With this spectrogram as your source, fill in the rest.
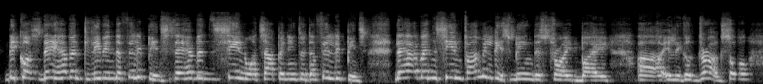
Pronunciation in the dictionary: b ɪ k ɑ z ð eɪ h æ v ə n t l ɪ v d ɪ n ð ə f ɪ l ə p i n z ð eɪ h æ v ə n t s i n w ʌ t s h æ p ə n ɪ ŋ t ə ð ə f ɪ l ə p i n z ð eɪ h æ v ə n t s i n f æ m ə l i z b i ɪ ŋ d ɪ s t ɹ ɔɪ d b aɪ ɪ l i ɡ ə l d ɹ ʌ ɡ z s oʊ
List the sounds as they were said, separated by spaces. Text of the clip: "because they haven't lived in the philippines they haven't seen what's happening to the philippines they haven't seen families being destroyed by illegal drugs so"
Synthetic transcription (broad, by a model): b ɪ k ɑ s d eɪ h æ v ə n t l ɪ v ɪ n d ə f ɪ l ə p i n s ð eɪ h æ v ə n t s i n w ʌ t s h æ p ə n ɪ ŋ t ə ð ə f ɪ l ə p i n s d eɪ h æ v ə n t s i n f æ m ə l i s b i ɪ ŋ d ɪ s t ɹ ɔɪ d b aɪ ɪ l i ɡ ə l d ɹ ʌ ɡ s oʊ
